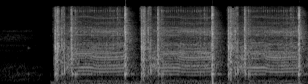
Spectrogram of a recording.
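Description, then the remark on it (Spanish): A DSLR camera's mirror flips and its shutter clicks in three quick bursts of loud mechanical clatter, each ending in a sharp snap, with no voices present. “Porque a pesar de que se cambió a lo digital, tiene esa parte mecánica que hace que el espejo suba y baje para que el obturador reciba la luz necesaria en el momento necesario y todo lo que conlleva.”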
